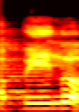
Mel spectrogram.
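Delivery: पेंग ending in a nasal "ng"; said through nose. Shown as a demonstration. Teacher shows misplaced-dot reading, nasal पेंग. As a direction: let पेंग close in the nose. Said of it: "अब नाक से उच्चारण हो रहा है".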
